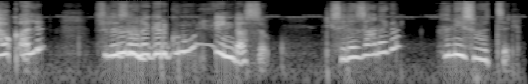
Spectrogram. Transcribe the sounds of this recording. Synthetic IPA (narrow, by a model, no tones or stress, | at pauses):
awkʼalːɨ | sɨləzːahnəɡəɾɡɨnwʊlːijɪnd̪asːə̰βk | nnd̪isɨləzːahnəɡəɾ | hɨnesɨmɨt̪ʰːɨl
